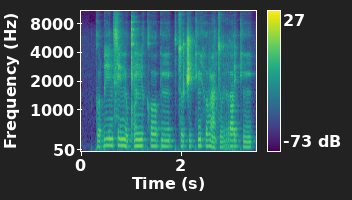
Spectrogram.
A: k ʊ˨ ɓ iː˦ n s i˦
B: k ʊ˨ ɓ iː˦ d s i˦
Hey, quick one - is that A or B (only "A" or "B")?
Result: A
